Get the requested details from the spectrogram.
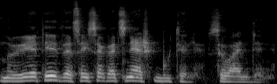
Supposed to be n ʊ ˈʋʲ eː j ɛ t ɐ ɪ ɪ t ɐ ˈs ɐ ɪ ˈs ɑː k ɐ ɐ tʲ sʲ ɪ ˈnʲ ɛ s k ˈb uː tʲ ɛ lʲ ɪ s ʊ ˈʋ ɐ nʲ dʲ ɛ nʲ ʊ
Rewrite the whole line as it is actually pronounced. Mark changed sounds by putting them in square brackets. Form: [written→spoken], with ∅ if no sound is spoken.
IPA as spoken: n ʊ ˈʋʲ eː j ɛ t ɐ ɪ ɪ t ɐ ˈs ɐ ɪ ˈs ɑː k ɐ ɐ tʲ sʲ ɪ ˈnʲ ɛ [s→ʃ] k ˈb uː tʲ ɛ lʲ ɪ s ʊ ˈʋ ɐ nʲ dʲ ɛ nʲ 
